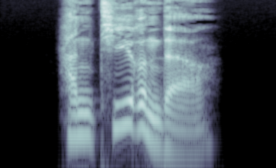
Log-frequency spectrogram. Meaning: inflection of hantierend: 1. strong/mixed nominative masculine singular 2. strong genitive/dative feminine singular 3. strong genitive plural
- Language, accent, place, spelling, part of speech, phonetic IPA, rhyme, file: German, Germany, Berlin, hantierender, adjective, [hanˈtiːʁəndɐ], -iːʁəndɐ, De-hantierender.ogg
